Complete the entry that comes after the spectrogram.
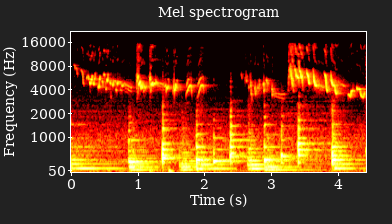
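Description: A small bird gives a run of bright, close chirps and tweets in quick irregular bursts, set against a soft musical background.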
